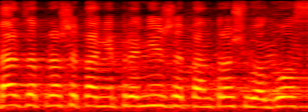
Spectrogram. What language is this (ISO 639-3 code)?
pol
